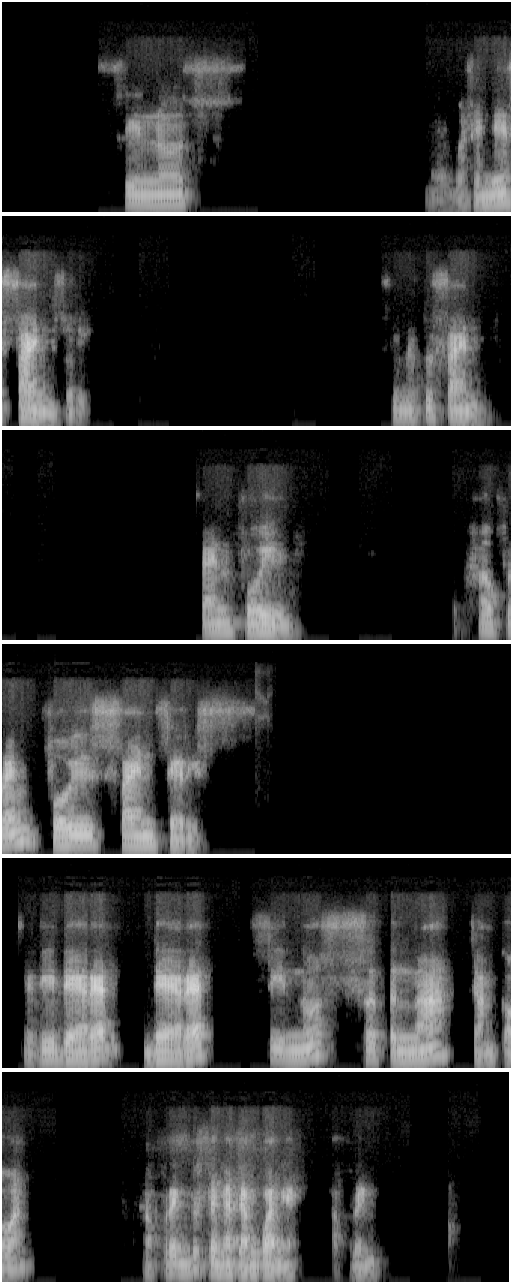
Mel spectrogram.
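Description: A man speaks calmly in short phrases through an online call, with pauses between them.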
